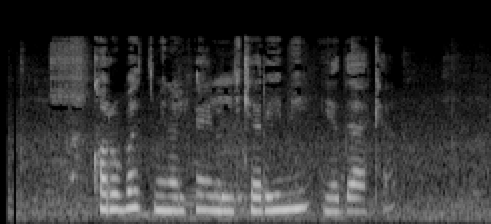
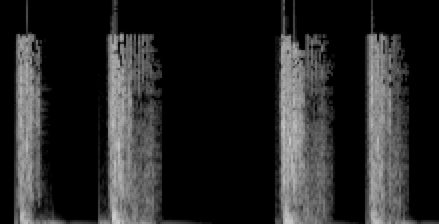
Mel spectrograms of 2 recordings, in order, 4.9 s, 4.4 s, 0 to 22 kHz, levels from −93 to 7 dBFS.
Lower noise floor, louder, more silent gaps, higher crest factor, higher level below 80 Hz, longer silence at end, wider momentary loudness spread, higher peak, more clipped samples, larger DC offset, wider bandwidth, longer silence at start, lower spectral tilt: second, -48 dBFS vs under -90 dBFS; second, -23 LUFS vs -15 LUFS; second, none vs 2.11-2.72 s; about the same, 18 dB vs 22 dB; second, -68 dBFS vs -34 dBFS; about the same, 0.35 s vs 0.4 s; about the same, 18 LU vs 19 LU; second, -6 dBFS vs 0 dBFS; neither; neither; second, 11.5 kHz vs over 20 kHz; about the same, 0.2 s vs 0.15 s; first, -5 dB/octave vs -1 dB/octave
